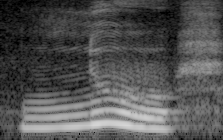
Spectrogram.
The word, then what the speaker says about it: nous: And then you have nous, and that's a completely different shape. Nice and round, very much like an owl.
